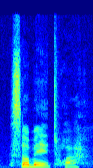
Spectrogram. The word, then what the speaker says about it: Sobetwa: You pronounce this in Sobetwa. No, Sobetwa. There's no age, but I understand why you would pronounce it that way.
